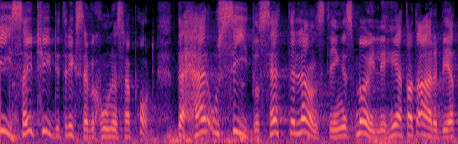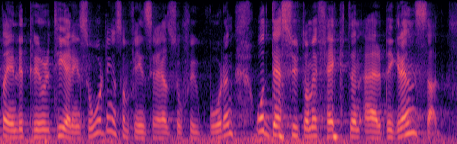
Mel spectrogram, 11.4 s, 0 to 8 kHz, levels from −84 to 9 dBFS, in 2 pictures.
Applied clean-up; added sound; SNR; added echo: none; Thunder; 14 dB; none.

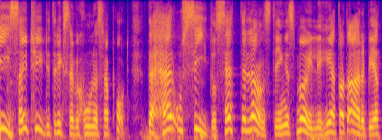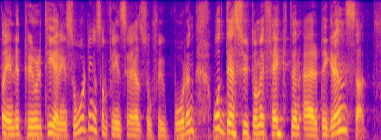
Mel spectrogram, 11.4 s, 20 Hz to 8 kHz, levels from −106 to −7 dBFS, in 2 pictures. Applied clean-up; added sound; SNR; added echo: neural mask model RNNoise.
